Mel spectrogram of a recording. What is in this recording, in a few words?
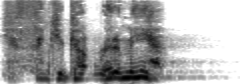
death; smite; voicepack; rama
